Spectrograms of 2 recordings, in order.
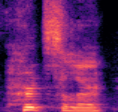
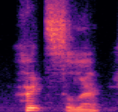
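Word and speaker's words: Hürzeler: for Fabian herler Herz herzler that's how you pronounce it herzler what did he even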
